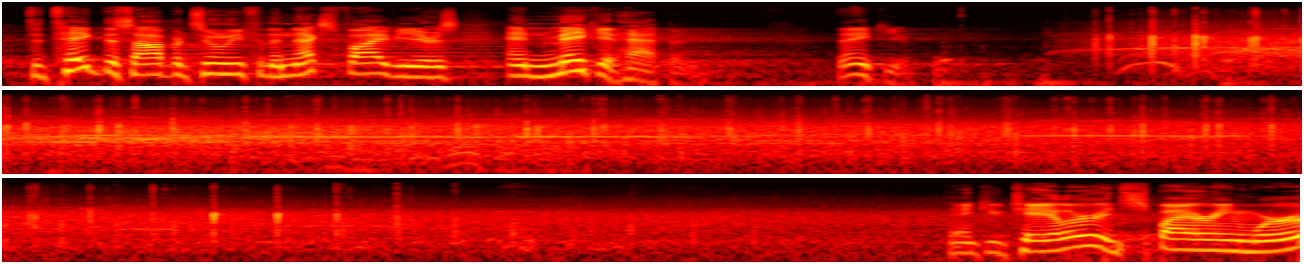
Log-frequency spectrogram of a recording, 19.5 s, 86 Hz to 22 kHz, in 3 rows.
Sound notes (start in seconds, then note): 5.2 applause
